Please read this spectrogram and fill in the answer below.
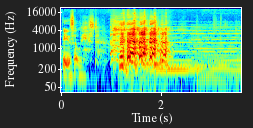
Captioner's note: people laugh; somber organ music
